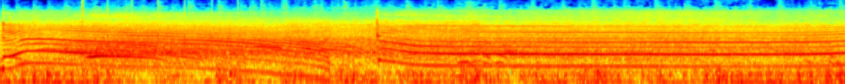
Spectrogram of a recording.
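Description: A football TV commentator's long goal scream, "gol". The first drawn-out cry slides down in pitch over about four seconds. After a short break, a second note is held steady for about six seconds.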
